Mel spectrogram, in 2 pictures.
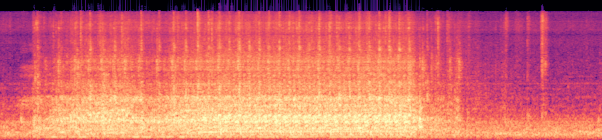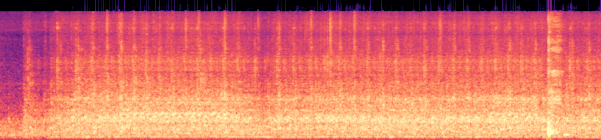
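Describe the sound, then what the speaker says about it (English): Sewing machine running steadily while edge stitching the bottom of a men's shirt collar band, a close continuous whirring hum that stops for a few seconds and then resumes, with a small click near the end. "now you're edge stitching along the bottom side of this collar"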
